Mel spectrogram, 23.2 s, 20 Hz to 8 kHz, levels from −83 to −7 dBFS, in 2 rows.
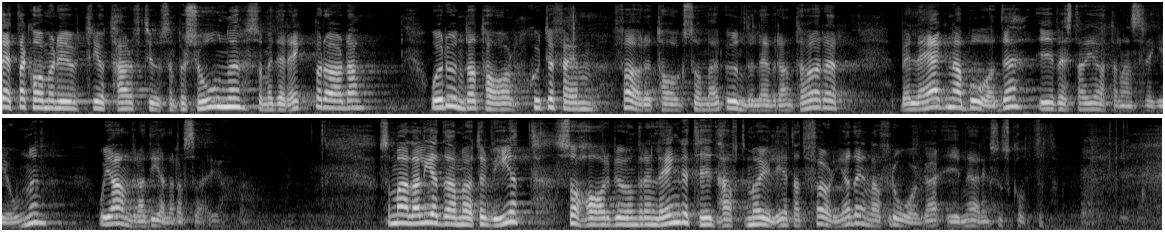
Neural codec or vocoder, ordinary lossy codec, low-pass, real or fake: none; none; none; real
